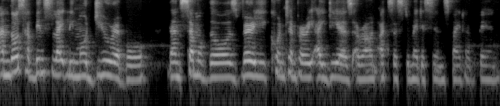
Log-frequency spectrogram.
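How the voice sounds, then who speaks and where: A woman's somewhat breathy, dark, mellow voice at medium pitch, with fairly even intonation, big swings in loudness, a moderate pace and hardly any pauses. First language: not English. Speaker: global health law academic. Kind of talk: panel discussion.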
